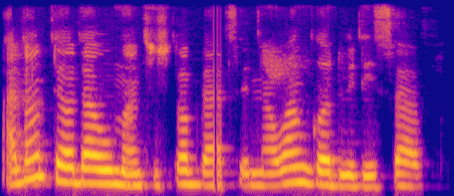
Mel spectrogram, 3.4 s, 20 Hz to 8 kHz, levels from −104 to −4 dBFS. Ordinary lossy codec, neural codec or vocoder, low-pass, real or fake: none; none; 7.2 kHz; real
